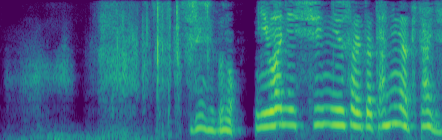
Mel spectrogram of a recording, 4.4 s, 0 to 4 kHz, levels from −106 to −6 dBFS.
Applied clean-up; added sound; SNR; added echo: neural mask model Resemble Enhance denoiser.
